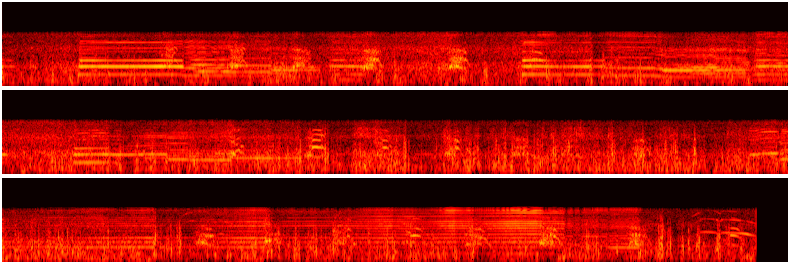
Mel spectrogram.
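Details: Dogs howling together on a beach at Taipa in the far north of New Zealand on a winter's day: long, sustained, tonal howls stepping between pitches and overlapping throughout, over steady loud background noise.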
